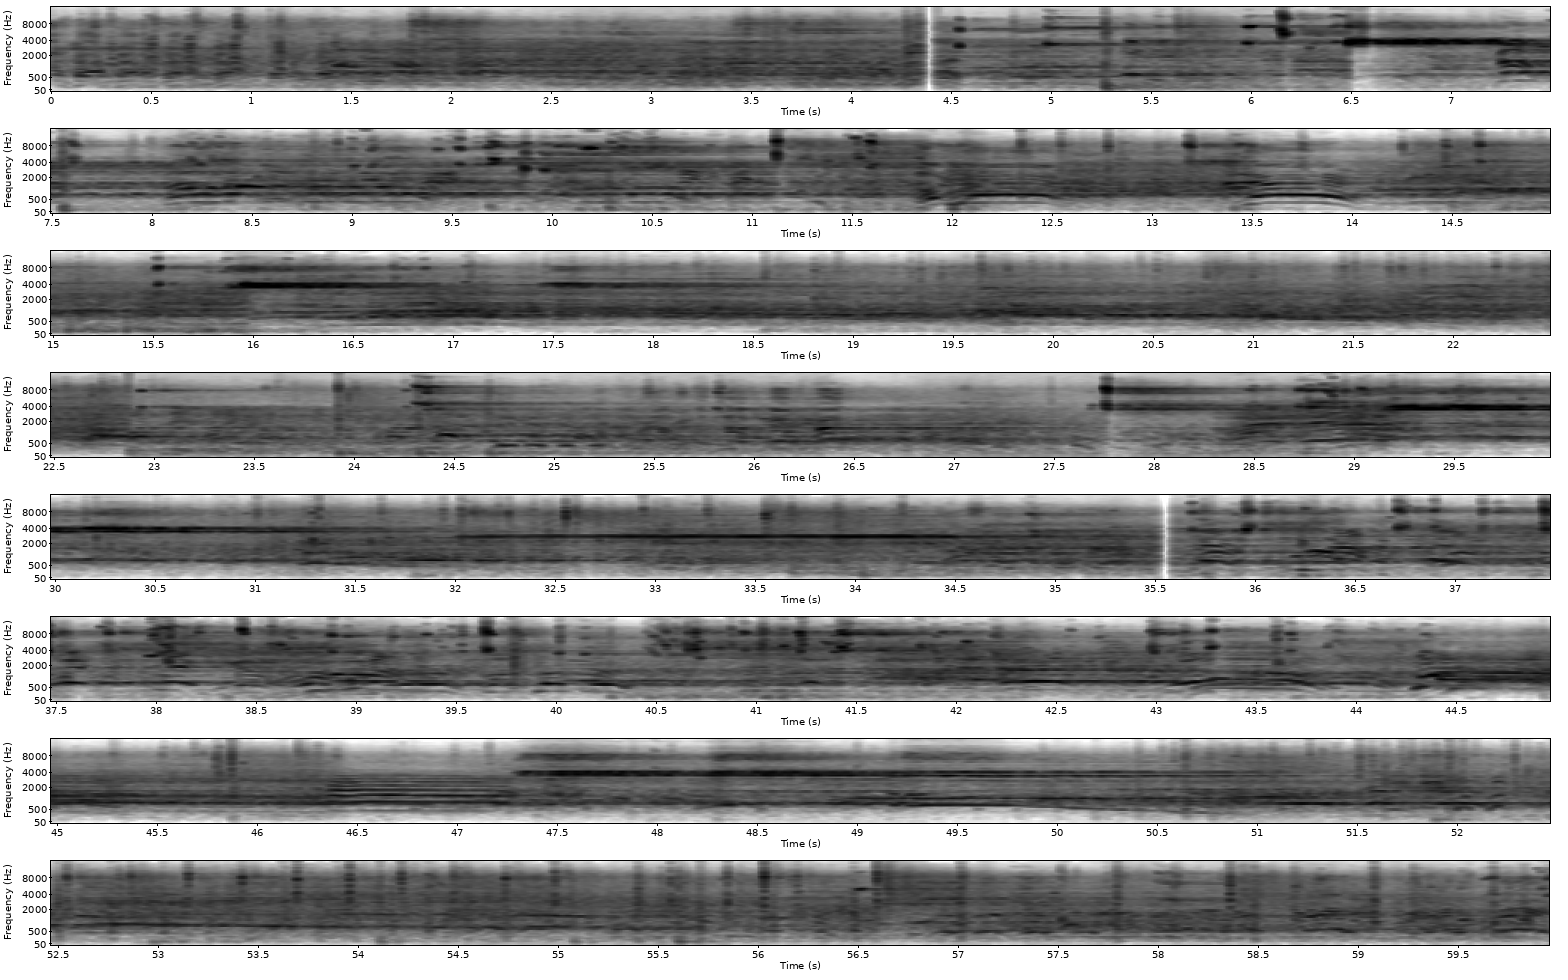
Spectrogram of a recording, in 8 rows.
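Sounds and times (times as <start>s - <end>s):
players shouting: 1.4s - 59.9s
basketball bouncing on hardwood: 23.9s - 24.1s.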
